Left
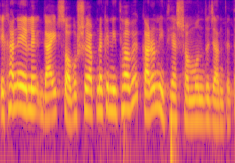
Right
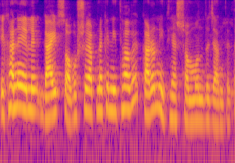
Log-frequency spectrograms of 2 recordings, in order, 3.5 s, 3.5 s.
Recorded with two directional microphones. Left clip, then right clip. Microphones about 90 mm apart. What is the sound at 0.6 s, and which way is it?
Speech, 35° left (ahead or behind).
